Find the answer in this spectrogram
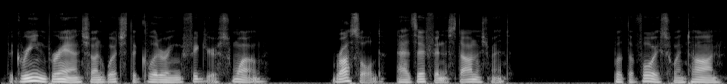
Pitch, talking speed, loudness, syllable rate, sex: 115 Hz, 155 wpm, -20 LUFS, 5.1 syllables/s, male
